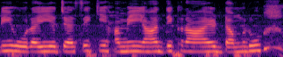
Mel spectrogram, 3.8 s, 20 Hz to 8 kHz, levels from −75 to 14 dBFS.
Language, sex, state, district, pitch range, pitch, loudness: Hindi, female, Chhattisgarh, Balrampur, 225-250 Hz, 230 Hz, -14 LUFS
